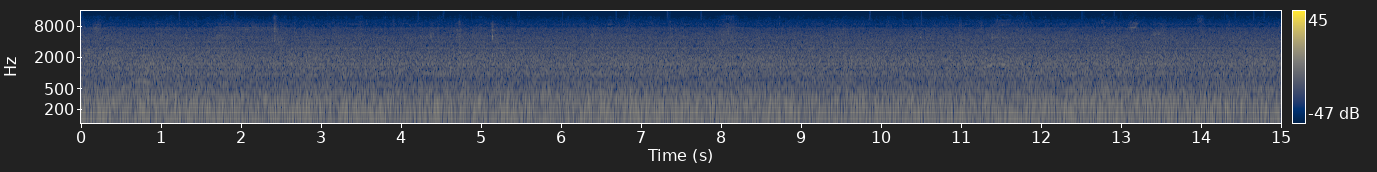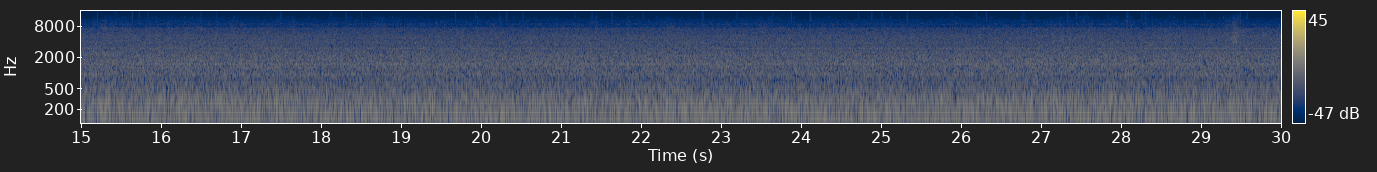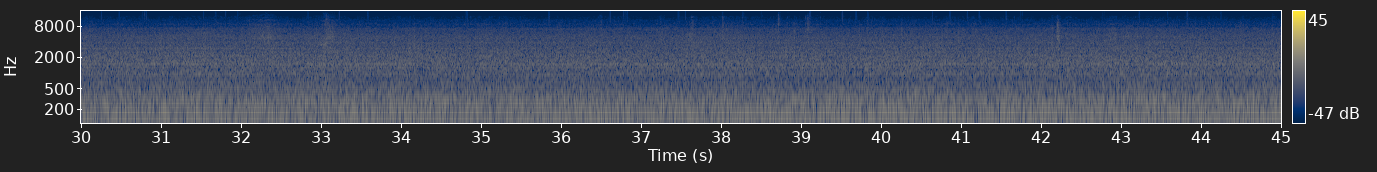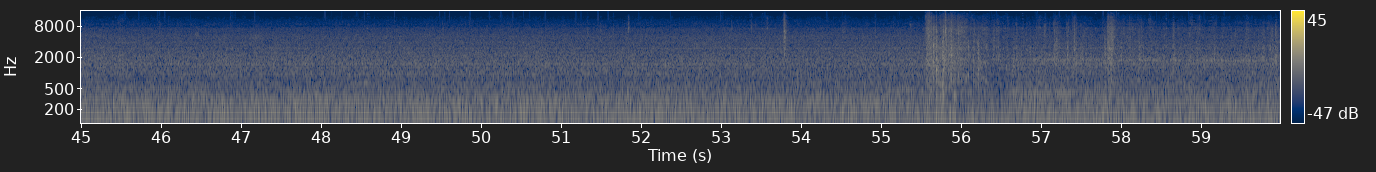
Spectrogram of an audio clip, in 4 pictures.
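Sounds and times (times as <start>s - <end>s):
engines and airflow rumble: 0.0s - 59.9s
faint whining tones: 54.3s - 59.9s
landing gear thump and clatter: 55.3s - 59.9s.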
